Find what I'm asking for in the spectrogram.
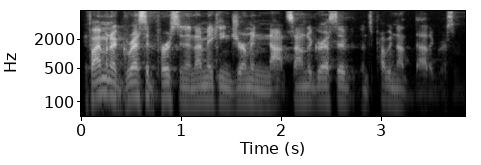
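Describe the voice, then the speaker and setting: A man's voice: on the low side, rapid-fire, pushed and bright. A man co-hosting a live trading stream, chatting casually and trash-talking viewers with blunt teasing. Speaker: co-host trader.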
